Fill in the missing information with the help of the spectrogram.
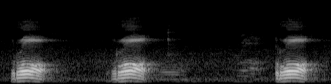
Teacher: There's a little ripple in it. There's a little flick going ra.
